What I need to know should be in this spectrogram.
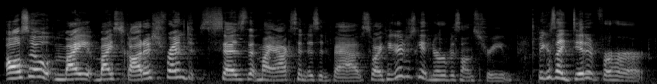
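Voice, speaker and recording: At a moderate pace, a woman talks to her livestream viewers with a slightly high, expressive voice that's bright and forceful. She's chatty and self-deprecating, often laughing and reading chat out loud.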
